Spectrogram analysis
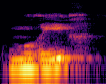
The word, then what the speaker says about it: mourir: Todos los verbos que terminan en IR se pronuncia la R.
